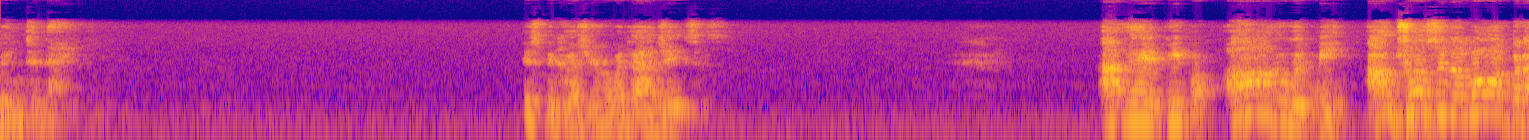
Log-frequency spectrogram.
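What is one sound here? A middle-aged man speaks calmly and earnestly through a microphone, with pauses.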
